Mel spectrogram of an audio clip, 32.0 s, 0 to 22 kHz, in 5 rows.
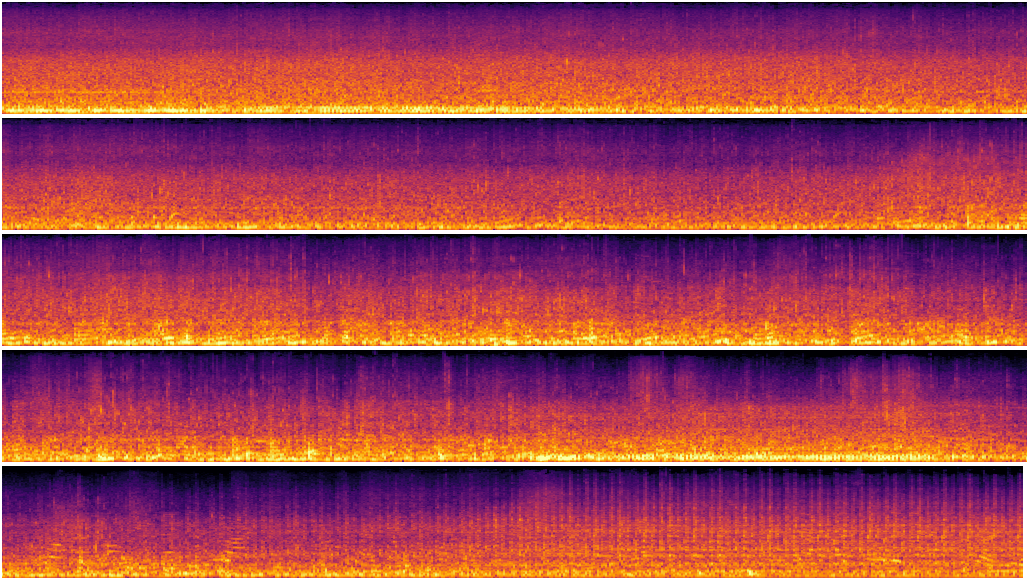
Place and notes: Studland, Dorset, UK - Poole Yacht Club Launch
Boarding the PYC Launch to ferry passengers to swinging moorings. Recorded on a Fostex FR-2LE Field Memory Recorder using a Audio Technica AT815ST and Rycote Softie.
1 April 2012, ~10:00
